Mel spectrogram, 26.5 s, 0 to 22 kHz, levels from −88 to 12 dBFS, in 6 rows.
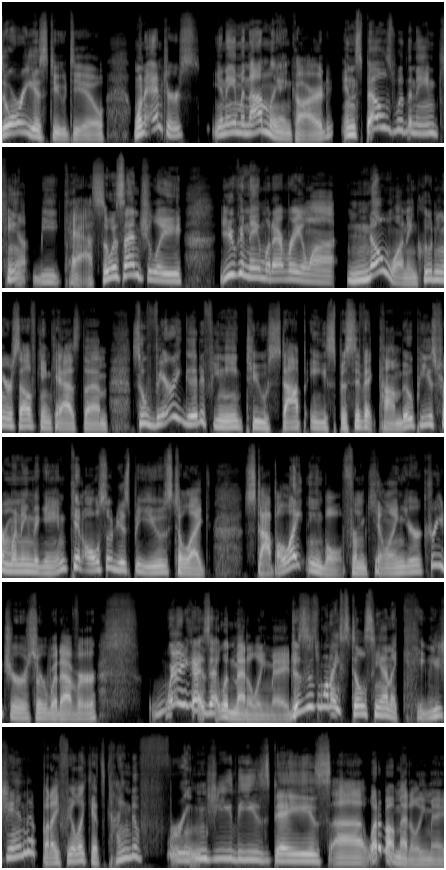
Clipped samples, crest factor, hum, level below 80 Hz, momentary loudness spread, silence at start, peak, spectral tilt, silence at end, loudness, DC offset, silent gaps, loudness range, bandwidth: under 0.1%; 20 dB; none; -62 dBFS; 7 LU; 0 s; -6 dBFS; -5 dB/octave; 0 s; -26 LUFS; under 0.1%; 3.33-3.38 s, 7.79-7.86 s; 2 LU; 17 kHz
